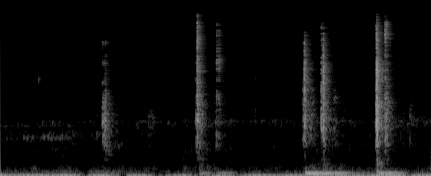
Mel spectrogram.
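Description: Computer keyboard keystrokes: about six separate sharp clicks at uneven intervals as a search term is typed, over a faint low hum.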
